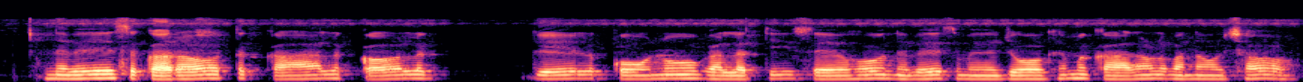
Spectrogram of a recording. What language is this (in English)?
Maithili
